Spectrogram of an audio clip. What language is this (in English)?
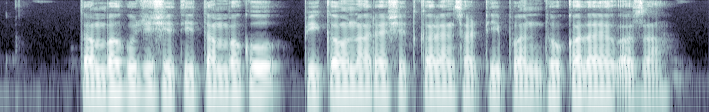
Marathi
